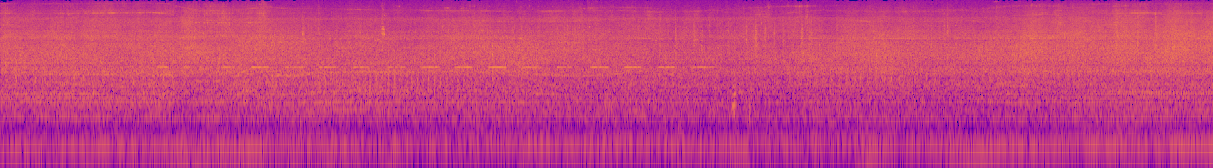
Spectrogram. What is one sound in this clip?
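A bulldozer's diesel engine rumbles steadily nearby.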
